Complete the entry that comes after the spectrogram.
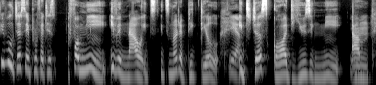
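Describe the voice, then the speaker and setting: A woman at a fairly slow pace over a quiet background. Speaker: podcast guest. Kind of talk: interview answer. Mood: relaxed, laughing at times. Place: studio. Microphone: studio mic.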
